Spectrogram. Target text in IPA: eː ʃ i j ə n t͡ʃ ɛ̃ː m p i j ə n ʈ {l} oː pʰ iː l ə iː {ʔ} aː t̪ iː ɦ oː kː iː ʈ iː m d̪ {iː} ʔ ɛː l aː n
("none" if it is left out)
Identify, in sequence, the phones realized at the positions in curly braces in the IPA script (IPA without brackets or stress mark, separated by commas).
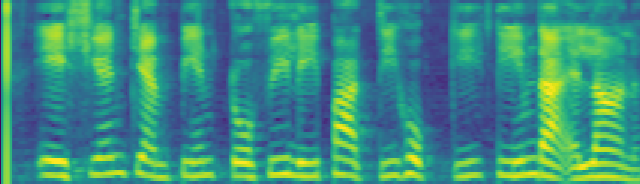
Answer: ɾ, p, aː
